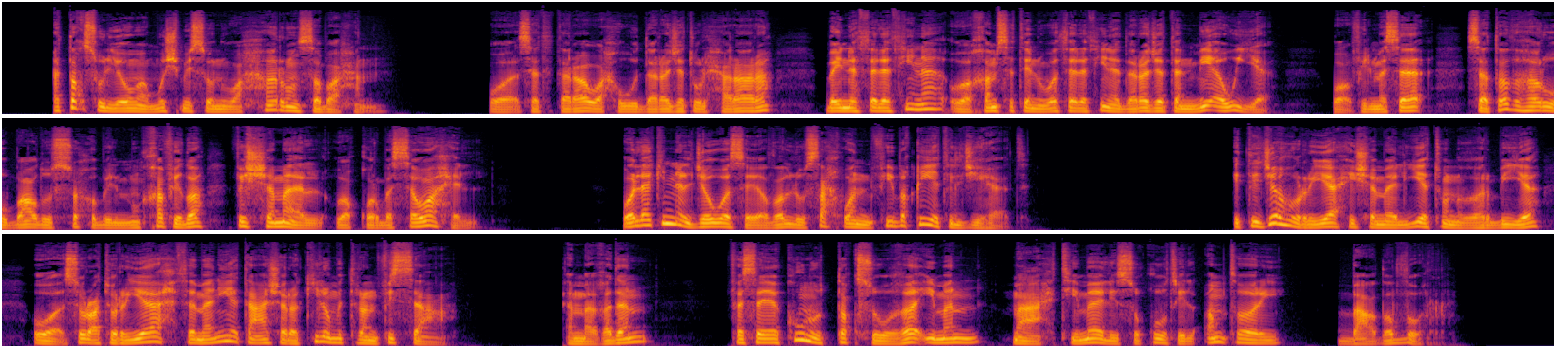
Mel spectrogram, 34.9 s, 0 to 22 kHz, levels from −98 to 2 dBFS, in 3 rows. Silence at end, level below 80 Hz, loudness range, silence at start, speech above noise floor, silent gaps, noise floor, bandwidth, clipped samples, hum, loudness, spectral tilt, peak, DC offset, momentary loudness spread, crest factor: 1 s; -52 dBFS; 4 LU; 0.4 s; over 72 dB; none; under -90 dBFS; 16.5 kHz; under 0.1%; none; -18 LUFS; -4.5 dB/octave; 0 dBFS; under 0.1%; 9 LU; 18 dB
